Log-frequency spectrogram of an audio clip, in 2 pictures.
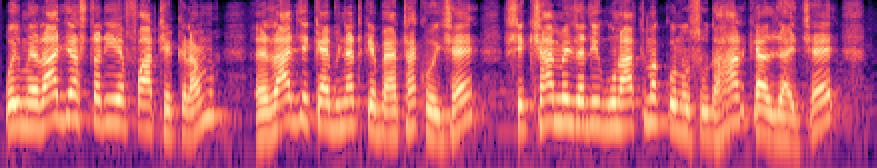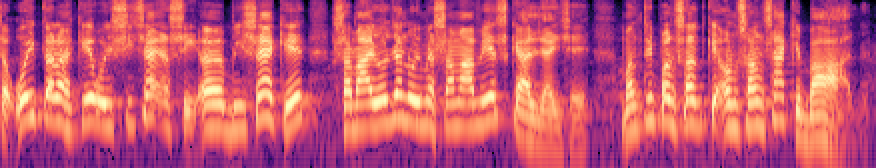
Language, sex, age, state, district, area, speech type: Maithili, male, 45-60, Bihar, Muzaffarpur, rural, spontaneous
